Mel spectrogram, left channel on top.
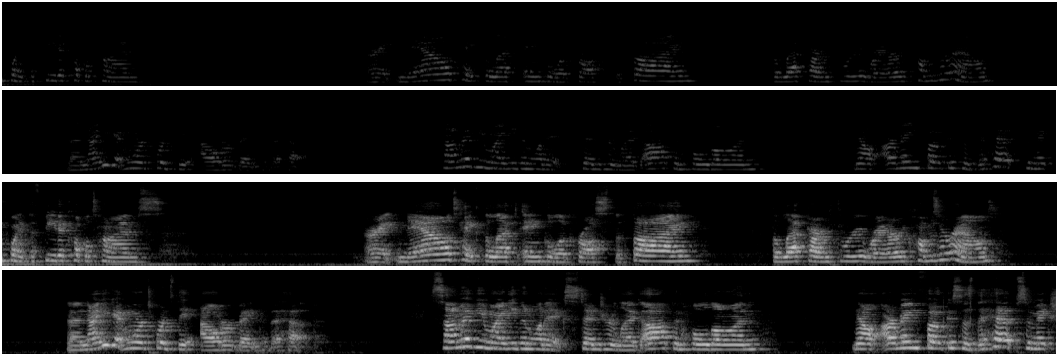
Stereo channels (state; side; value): quieter; left; 29.3 dB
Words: point the feet a couple times. All right, now take the left ankle across the thigh, the left arm through, right arm comes around. And now you get more towards the outer bank of the hip. Some of you might even want to extend your leg up and hold on. Now, our main focus is the hip, so make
